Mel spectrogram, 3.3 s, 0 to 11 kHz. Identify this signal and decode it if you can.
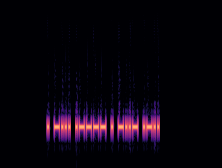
Morse code, heard as a keyed tone, about 46 wpm, 700 Hz. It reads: EB1EXL
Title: DXCC-100 Call Signs - 6 Characters - 45wpm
